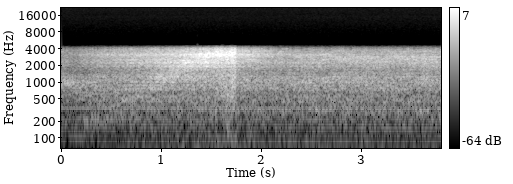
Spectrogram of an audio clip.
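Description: Water rushes steadily down a small waterfall.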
